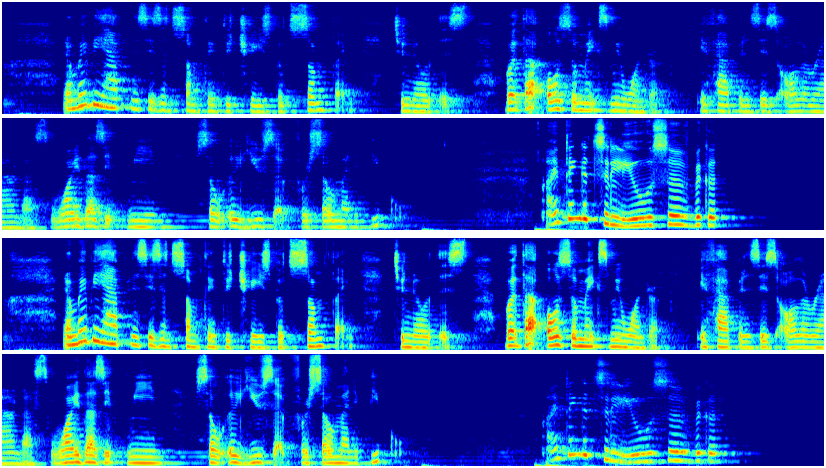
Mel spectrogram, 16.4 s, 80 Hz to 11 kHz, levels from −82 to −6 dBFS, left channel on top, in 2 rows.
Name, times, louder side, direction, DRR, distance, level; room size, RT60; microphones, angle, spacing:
voice 1, 0.2-3.4 4.0-6.6 6.9-9.9 10.2-12.0, right 5 dB, 50° right, 0.4 m, -30 dB
voice 2, 13.7-15.4, left 6 dB, 60° left, 0.3 m, -27 dB
10.5 x 5.6 x 5.1 m
head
